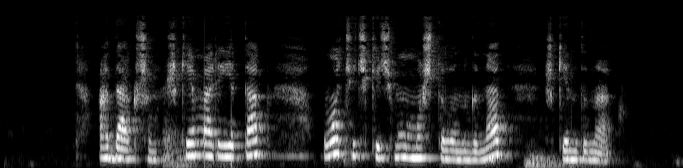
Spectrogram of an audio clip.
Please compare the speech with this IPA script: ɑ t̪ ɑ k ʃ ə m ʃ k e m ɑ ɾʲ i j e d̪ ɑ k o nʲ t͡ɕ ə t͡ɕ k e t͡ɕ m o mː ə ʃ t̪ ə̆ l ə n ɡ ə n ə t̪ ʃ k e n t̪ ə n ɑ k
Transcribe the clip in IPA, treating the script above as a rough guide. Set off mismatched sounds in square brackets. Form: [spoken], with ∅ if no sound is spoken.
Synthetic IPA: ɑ [d̪] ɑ k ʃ ə m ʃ k e m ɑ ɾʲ i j e [t̪] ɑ k o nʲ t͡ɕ ə t͡ɕ k e t͡ɕ m o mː ə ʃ t̪ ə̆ l ə n ɡ ə n [ɑ] t̪ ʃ k e n [d̪] ə n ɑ k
